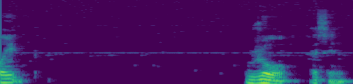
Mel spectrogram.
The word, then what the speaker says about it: rho: a Greek letter and we pronounce this we pronounce this um Greek letter we don't call it P we call it row as in r h o That's the usual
